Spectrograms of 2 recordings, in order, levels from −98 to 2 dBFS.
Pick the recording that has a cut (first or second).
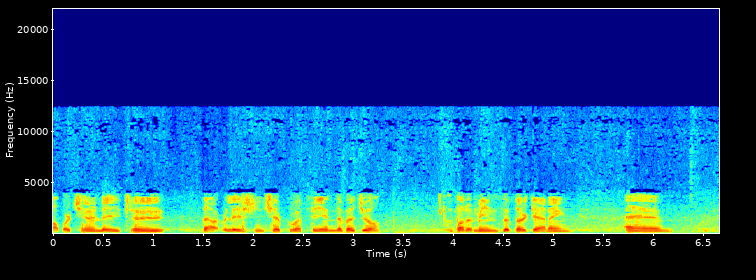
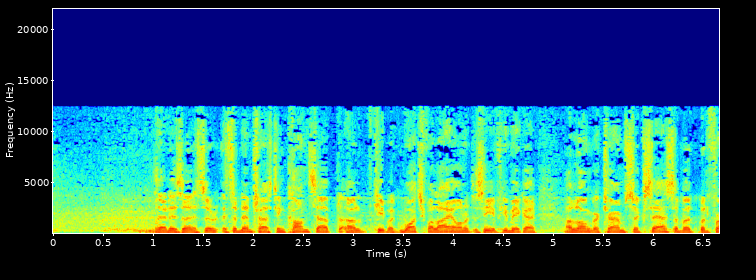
first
